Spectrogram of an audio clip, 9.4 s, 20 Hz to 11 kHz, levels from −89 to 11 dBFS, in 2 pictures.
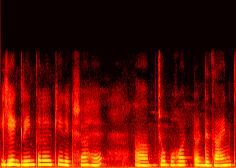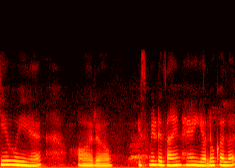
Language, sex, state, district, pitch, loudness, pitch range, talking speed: Hindi, female, Jharkhand, Jamtara, 240 Hz, -18 LUFS, 220-255 Hz, 135 wpm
